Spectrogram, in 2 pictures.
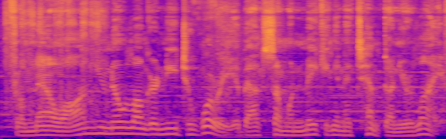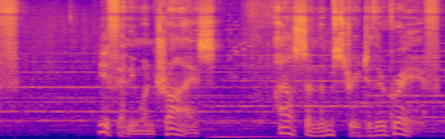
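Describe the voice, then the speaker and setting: A man voicing a businesslike dwarf assassin in a fantasy game, measured, formal and matter-of-fact. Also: mid-range voice, animated, over music, close to an everyday voice. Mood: grim, businesslike. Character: businesslike, grim male dwarf assassin for hire.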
